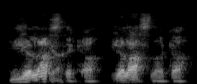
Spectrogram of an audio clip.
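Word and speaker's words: Bjelašnica: Jelasnica. Yeah. Okay. Yeah. You maybe get that. You got that better than me. Jelasnica.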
